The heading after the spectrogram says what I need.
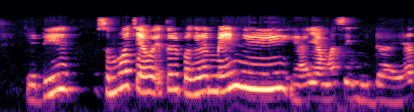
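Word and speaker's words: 美女: Ini bacanya adalah mei-nü, mei-nü. Mei itu artinya cantik, nü itu artinya perempuan ya.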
